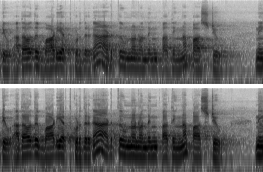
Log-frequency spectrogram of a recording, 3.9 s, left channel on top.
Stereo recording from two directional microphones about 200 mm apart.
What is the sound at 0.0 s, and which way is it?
A man's voice, 40° right (ahead or behind).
